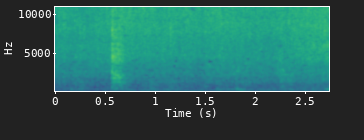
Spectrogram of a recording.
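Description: Chili powder frying in hot oil for a vegetable kurma gives a steady, soft sizzle. A brief scrape from stirring comes early, and no one speaks.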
